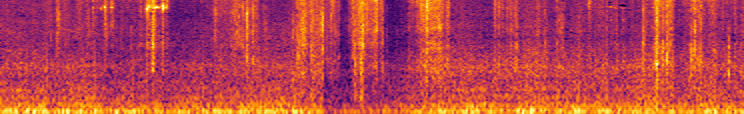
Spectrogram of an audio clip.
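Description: Car engine idling with a steady low hum heard from inside the cabin, with light metallic jingling and scattered clicks from things being handled close by; the sound drops briefly a little over three seconds in.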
